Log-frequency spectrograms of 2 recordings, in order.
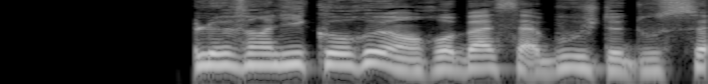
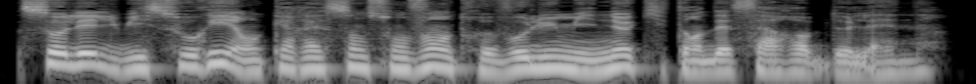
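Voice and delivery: plain reading voice

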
